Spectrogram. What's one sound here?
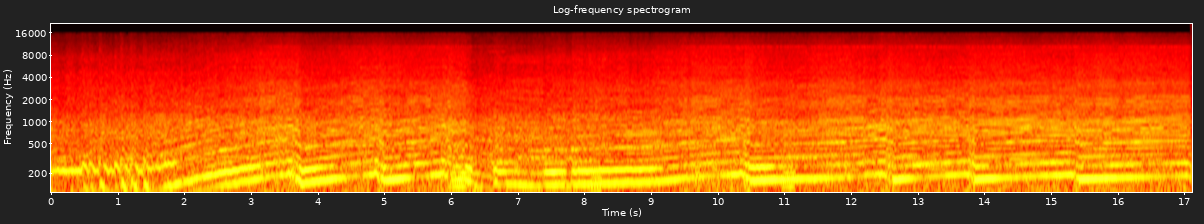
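A racing car engine screams, rising in pitch and dropping with each gear change.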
